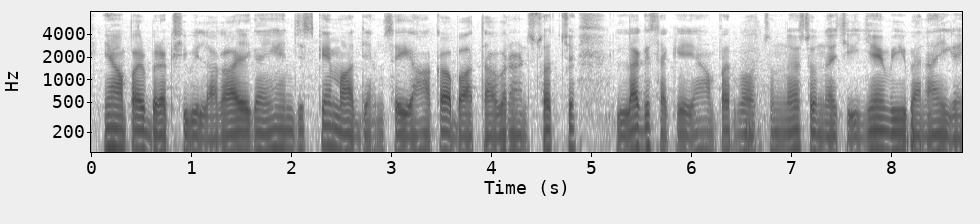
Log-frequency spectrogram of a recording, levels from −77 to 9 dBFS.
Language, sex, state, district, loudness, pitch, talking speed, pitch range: Hindi, male, Chhattisgarh, Raigarh, -22 LUFS, 95 Hz, 180 wpm, 90-105 Hz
